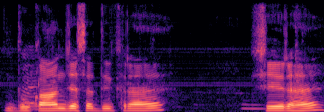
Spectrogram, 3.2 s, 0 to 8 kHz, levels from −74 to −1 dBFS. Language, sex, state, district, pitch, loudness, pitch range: Hindi, male, Chhattisgarh, Raipur, 145 Hz, -17 LUFS, 140-155 Hz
